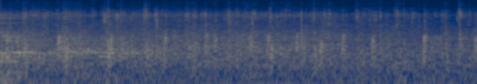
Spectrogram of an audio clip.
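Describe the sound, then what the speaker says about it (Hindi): At a health fair in Lucknow, a crowd applauds to welcome the defence minister; the clapping is faint and distant, a soft patter of many hands that carries on throughout. "जोरदार तालियां बजाई।"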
